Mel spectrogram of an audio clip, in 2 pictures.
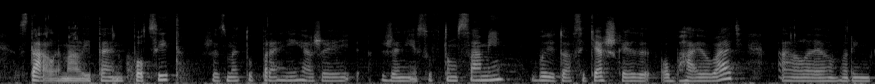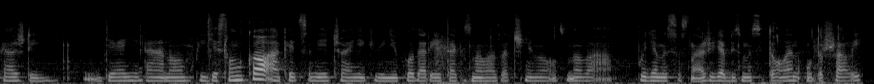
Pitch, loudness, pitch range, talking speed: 170 Hz, -35 LUFS, 160-180 Hz, 175 wpm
